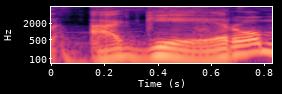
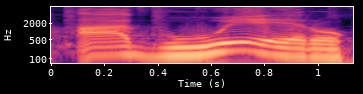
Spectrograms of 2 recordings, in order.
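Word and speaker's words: Agüero: Non Aguero, ma Aguero, come indicano quei due puntini sulla U.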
